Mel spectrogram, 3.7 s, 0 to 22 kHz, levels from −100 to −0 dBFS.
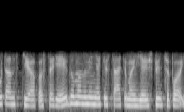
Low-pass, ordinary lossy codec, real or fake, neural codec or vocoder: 3.6 kHz; Opus, 64 kbps; real; none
